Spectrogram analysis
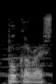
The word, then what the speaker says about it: Bucharest: Bucharest yeah that was the capital of Romania Bucharest that's how you say it okay hmm tonight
